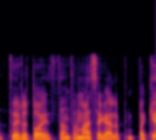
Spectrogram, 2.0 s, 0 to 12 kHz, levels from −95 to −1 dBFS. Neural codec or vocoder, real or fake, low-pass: codec, 16 kHz, 2 kbps, FunCodec, trained on Chinese and English, 25 frames a second; fake; 7.2 kHz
